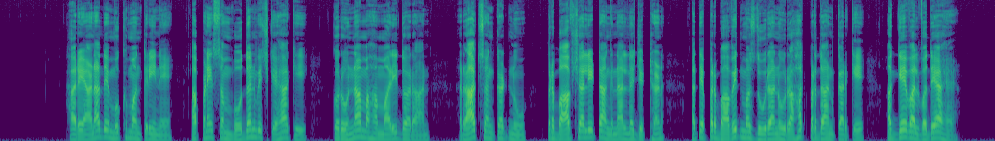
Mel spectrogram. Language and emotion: Punjabi, neutral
